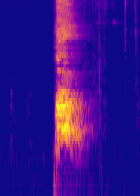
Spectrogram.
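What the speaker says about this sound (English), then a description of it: "The neighbor's dog was barking." A neighbor's dog gives a single sharp bark at moderate distance, one short burst that ends abruptly into silence.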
